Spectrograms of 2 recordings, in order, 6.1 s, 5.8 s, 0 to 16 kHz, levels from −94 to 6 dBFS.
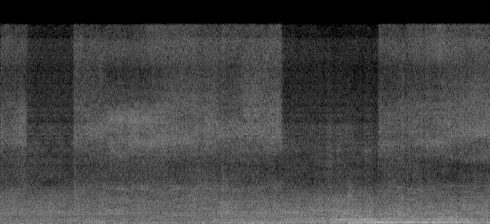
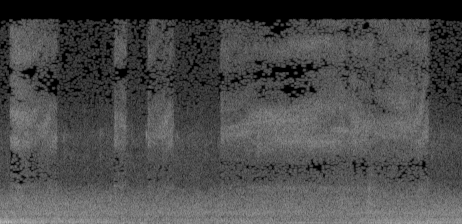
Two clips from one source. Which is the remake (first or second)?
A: first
